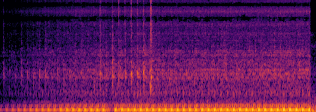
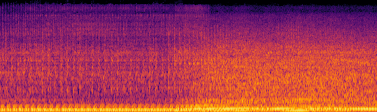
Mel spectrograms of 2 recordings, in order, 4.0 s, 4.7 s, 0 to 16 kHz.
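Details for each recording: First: 2004 Can-Am Outlander 330 2x4 with 4,000 miles, belt cover off, engine revved: primary clutch sticks moving in and out, giving a few sharp clicks; sticking CVT primary clutch. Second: 2004 Can-Am Outlander 330 2x4, 4,000 miles, after replacing worn primary clutch levers, rollers and pins: revs briefly then settles to steady low idle with no hang-up; clutch no longer sticks off throttle, grinding fixed.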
